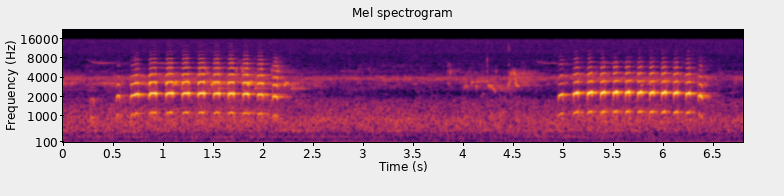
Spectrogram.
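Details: A young male Pileated Woodpecker, the smaller of two nestling brothers at their cavity, gives his first real call on a morning in May 2017 after studying his brother's call. It is two loud ringing runs of about ten quick wuk notes over a soft hiss.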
